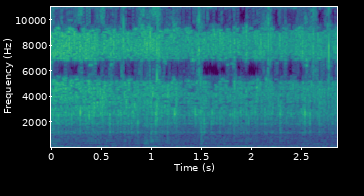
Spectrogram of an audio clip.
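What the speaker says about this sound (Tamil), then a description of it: "இந்த சமயத்தில் வந்து நம்ம வெங்காயமும் கருவேப்பிலையும் சேர்த்துக்க போகிறோம்." Onion and curry leaves sauté in hot oil in a pan, giving a steady, close sizzle with a faint crackle, and nobody speaks.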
